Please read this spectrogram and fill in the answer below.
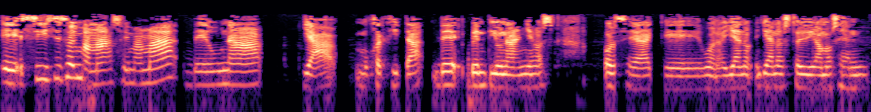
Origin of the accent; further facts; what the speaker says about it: Bilbao, Basque Country, Spain; moved away; quería empezar diciendo que soy bilbaína, porque me hace ilusión, o sea, una emisora de mi ciudad, aunque yo, bueno, hace muchísimos años que me exilié de mi ciudad natal, pero bueno, soy de allá.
